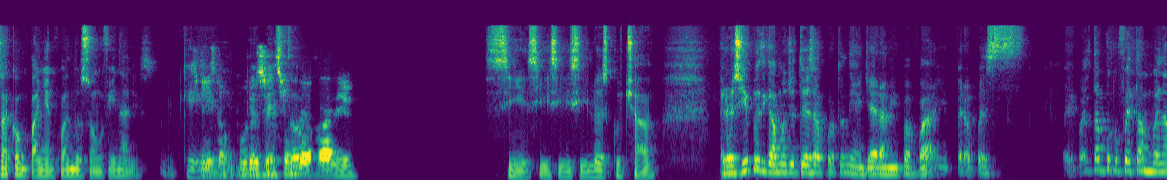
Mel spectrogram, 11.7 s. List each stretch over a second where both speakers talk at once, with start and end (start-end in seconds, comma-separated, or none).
1.9-3.2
